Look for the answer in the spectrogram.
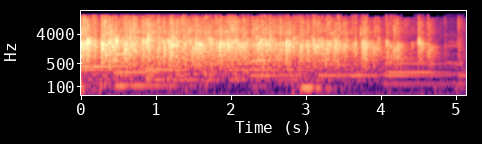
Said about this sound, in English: A round of applause for the word of God.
